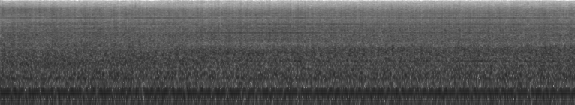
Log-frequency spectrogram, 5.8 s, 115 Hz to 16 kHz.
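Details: 1959 Caterpillar D337F diesel genset, about 959–960 hours, long stored in a barn, first run after revival, no load, barely up to operating temperature: steady even idle with smooth low hum, no knocks or misses; healthy.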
